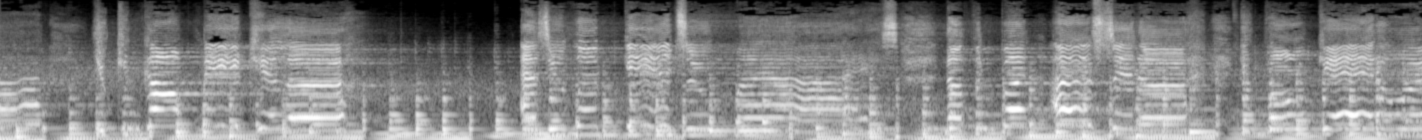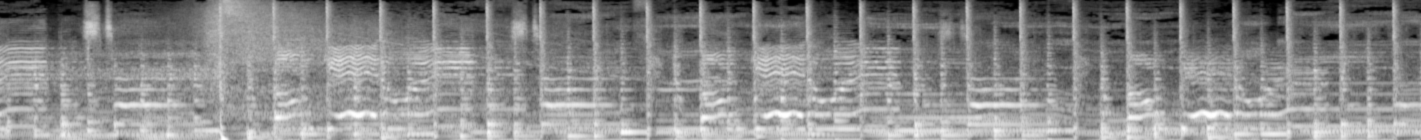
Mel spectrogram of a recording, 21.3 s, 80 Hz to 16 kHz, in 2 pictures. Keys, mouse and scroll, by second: 3.0 click, 3.2 Delete, 3.5 click, 5.8 alt+Tab, 6.4 click, 6.8 ctrl+c, 7.0 alt+Tab, 8.0-9.1 typing, 10.4 click, 11.0 Tab, 11.8 click, 12.5 c, 12.7 Tab, 14.4 click, 18.9 click.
